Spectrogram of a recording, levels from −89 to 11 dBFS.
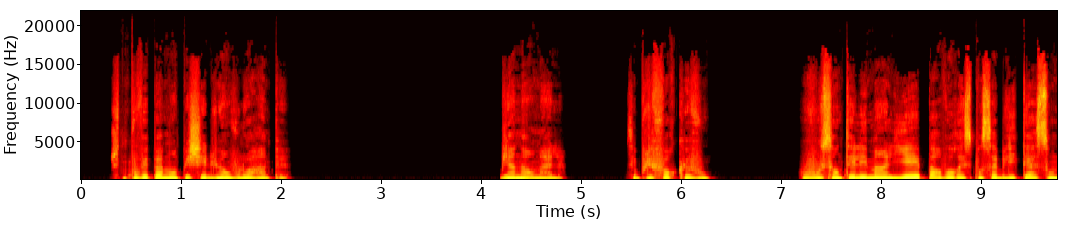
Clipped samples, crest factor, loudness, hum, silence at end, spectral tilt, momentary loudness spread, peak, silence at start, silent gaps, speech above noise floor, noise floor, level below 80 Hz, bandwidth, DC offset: under 0.1%; 16 dB; -17 LUFS; none; 0 s; -5.5 dB/octave; 13 LU; -4 dBFS; 0.3 s; none; 65 dB; -82 dBFS; -58 dBFS; 16.5 kHz; under 0.1%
